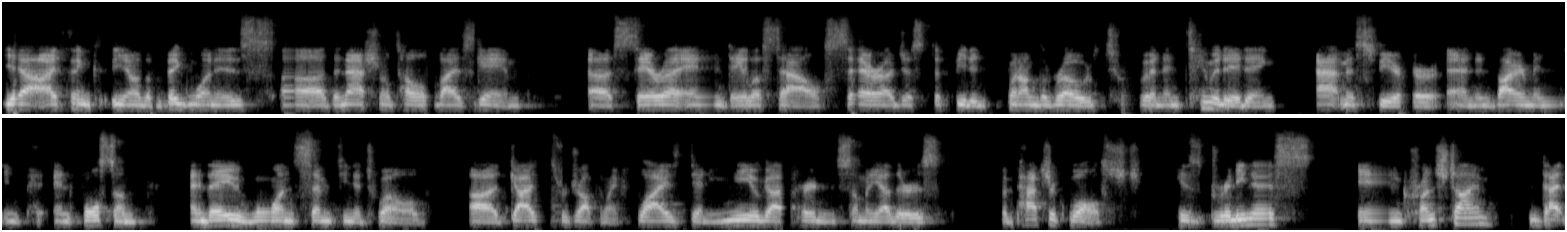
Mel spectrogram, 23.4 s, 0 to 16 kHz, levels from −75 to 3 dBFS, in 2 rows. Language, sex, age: English, male, 20-39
